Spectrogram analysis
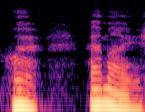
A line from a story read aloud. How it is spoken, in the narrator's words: she murmured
